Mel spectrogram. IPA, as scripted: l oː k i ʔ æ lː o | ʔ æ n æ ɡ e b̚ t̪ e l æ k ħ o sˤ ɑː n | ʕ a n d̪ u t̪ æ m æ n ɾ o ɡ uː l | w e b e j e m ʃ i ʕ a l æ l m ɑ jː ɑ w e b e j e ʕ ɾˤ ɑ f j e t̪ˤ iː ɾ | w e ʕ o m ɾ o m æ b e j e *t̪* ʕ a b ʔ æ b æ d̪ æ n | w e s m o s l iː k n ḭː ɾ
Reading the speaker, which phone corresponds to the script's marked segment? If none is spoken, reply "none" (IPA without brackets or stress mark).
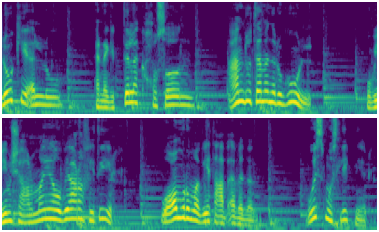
t̪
